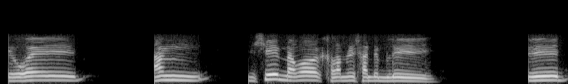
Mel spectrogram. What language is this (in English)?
Bodo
